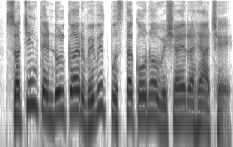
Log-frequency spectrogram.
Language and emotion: Gujarati, neutral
